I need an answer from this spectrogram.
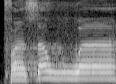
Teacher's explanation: huruf waw yang bertasdid tanpa ditekan, hanya masuk fasawwa. Fasawwa, wanya tidak boleh lebih dari dua harokat dan tidak boleh kurang, mutlak dua harokat.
